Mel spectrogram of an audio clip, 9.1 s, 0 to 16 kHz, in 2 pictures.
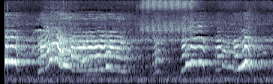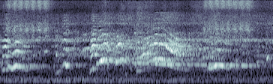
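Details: Coyotes howling in a back yard in Virginia Highland Morningside on July 2nd 2013; several overlapping voices give wavering, rising and falling howls with yips in quick succession, each burst lasting one to two seconds, over a steady low hum.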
